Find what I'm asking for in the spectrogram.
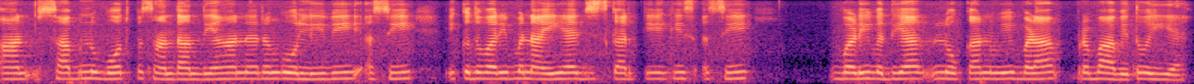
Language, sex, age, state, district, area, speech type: Punjabi, female, 18-30, Punjab, Pathankot, urban, spontaneous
